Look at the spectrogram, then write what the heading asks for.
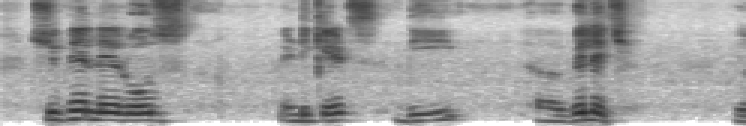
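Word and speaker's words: Chigny-les-Roses: Chigny les roses roses it's pronounced as rose. Chigny les roses indicates the uh village you know where the vineyards are located.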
